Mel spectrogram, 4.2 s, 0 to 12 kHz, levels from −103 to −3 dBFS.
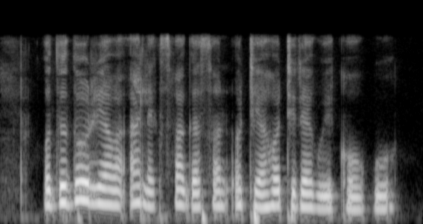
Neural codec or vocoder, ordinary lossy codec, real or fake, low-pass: none; none; real; 7.2 kHz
